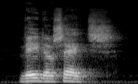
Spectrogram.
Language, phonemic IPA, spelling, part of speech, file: Dutch, /wedərˈzɛits/, wederzijds, adjective / adverb, Nl-wederzijds.ogg
- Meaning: mutual, reciprocal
